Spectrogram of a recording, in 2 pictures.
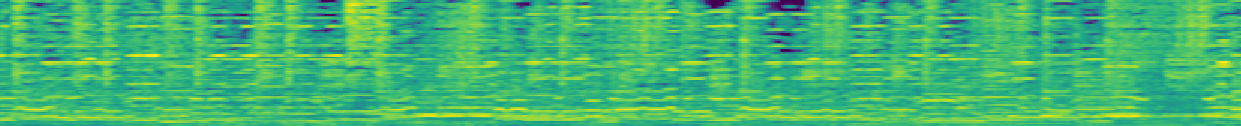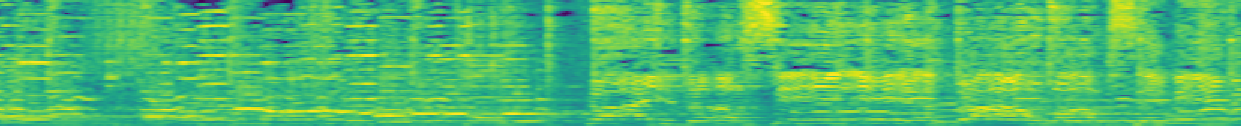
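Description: Bulgarian folk band playing a Strandzha folk melody, loud and without a break through the loudspeakers, with a singer's voice coming in near the end.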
